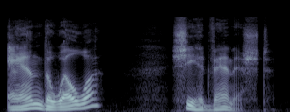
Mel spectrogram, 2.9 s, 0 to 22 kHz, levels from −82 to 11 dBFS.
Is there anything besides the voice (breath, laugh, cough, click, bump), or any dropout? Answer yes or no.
no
